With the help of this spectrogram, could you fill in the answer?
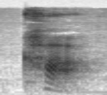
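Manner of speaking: strong aspirated ka with a burst of air. Shown as a demonstration. Teacher demonstrating an aspirated ka sound. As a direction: push air out hard on ka. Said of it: "Ka is pretty much the same as the English K A".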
